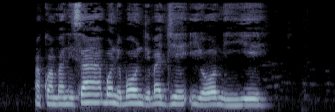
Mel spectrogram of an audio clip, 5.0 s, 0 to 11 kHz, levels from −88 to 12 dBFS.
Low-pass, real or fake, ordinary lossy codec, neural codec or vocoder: 9.9 kHz; real; AAC, 48 kbps; none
